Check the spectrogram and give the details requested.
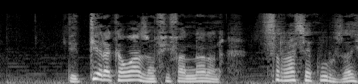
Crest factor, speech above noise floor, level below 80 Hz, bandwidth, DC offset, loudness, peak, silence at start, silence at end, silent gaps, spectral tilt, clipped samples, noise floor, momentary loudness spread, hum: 14 dB; 23 dB; -40 dBFS; 11.5 kHz; under 0.1%; -15 LUFS; -2 dBFS; 0.05 s; 0 s; none; -5.5 dB/octave; under 0.1%; -37 dBFS; 10 LU; none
